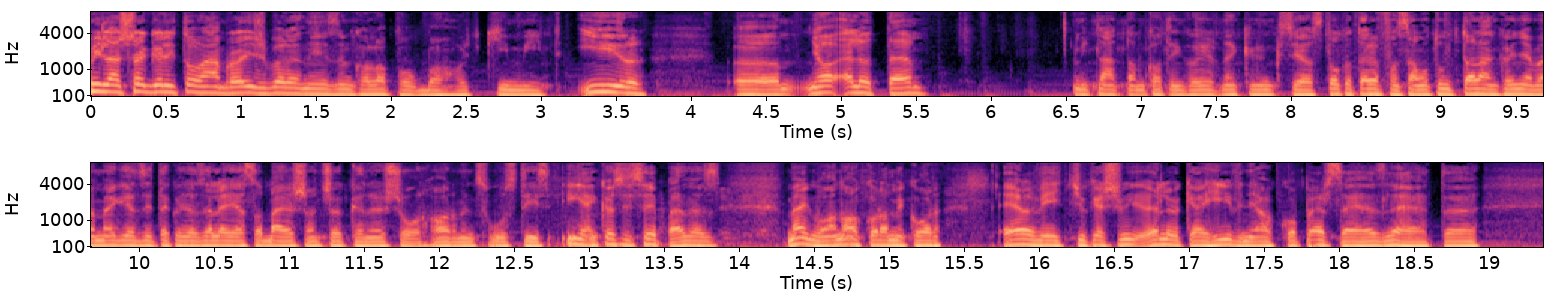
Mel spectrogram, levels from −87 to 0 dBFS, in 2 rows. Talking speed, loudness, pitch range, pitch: 155 wpm, -17 LUFS, 115-135 Hz, 125 Hz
